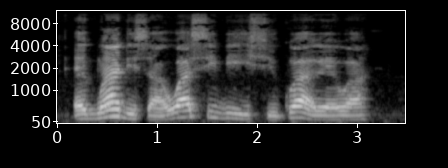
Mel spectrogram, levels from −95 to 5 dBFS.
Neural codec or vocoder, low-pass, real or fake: none; 10.8 kHz; real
